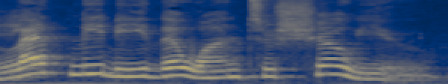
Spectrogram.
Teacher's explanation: Eu só ponho a língua lá no céu da boca e já estou fechando os lábios pro M.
